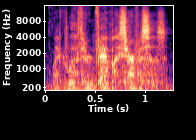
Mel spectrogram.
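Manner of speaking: fast breathy whisper; a quick sneering whisper; whispered aside. Real, not acted. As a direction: toss it off under your breath. Sarcastic aside while reading.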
